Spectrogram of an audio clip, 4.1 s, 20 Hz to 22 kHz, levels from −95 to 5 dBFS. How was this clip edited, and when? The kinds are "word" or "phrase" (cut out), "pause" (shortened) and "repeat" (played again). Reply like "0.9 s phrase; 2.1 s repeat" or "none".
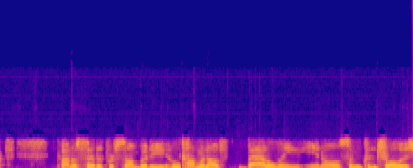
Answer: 1.1 s word; 1.8 s word

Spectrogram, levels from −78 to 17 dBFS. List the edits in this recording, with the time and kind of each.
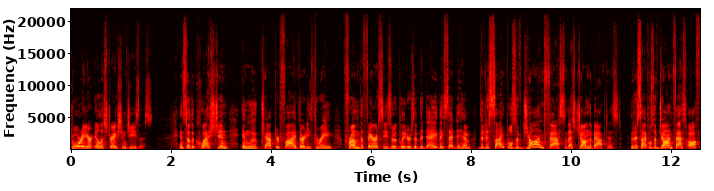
1.1 s word; 4.5 s word; 6.6 s word; 8.1 s pause; 11.1 s pause

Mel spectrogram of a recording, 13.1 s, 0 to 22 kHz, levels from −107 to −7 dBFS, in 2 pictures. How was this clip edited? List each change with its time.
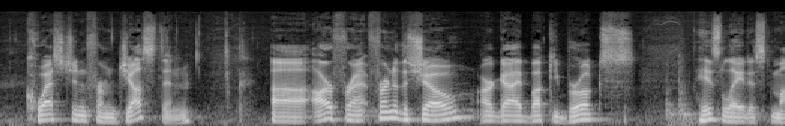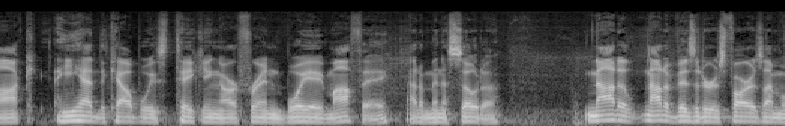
9.9 s pause

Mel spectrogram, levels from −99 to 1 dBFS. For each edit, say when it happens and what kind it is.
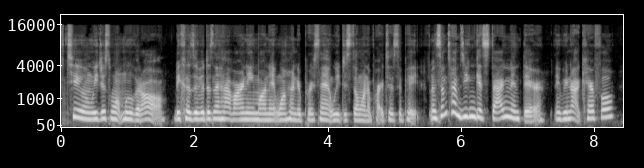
1.6 s pause; 5.5 s pause

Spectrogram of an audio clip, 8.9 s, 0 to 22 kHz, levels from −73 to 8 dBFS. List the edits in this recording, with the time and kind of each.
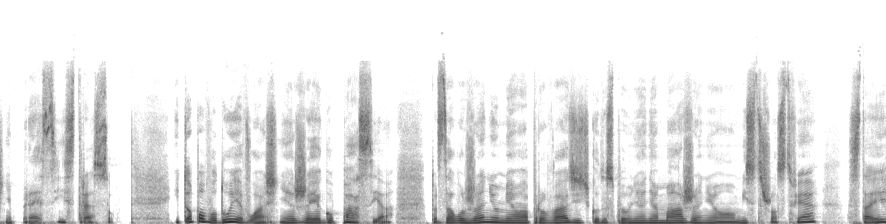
4.4 s word

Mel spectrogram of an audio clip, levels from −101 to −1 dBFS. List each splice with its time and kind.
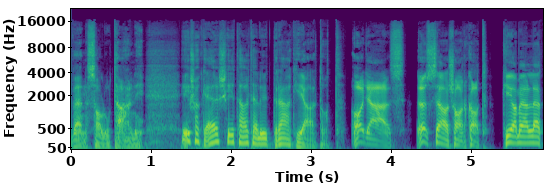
1.6 s word; 2.5 s word

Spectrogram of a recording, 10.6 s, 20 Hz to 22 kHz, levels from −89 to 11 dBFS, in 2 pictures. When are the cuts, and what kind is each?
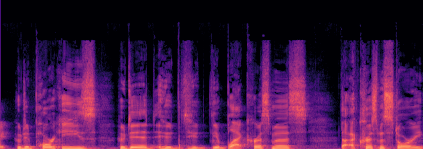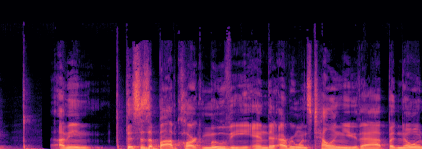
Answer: none

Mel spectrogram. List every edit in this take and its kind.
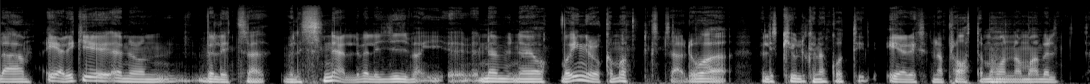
none

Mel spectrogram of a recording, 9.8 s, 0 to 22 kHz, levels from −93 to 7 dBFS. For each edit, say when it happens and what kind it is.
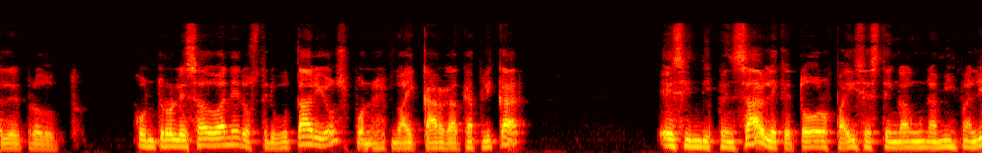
1.3 s phrase; 3.9 s word; 4.6 s word

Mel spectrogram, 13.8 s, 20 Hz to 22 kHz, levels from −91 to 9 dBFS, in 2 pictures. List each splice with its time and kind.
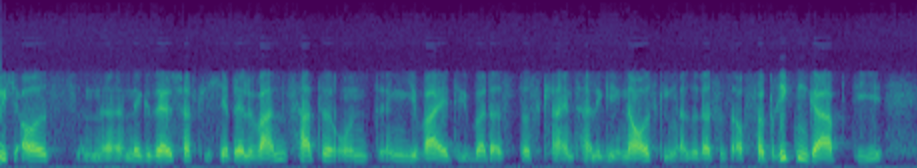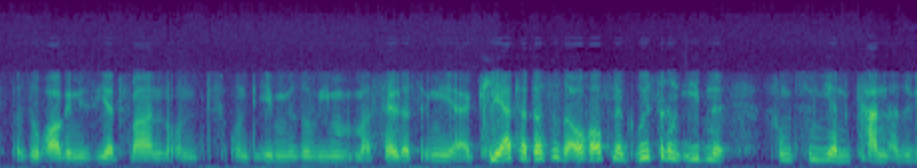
none

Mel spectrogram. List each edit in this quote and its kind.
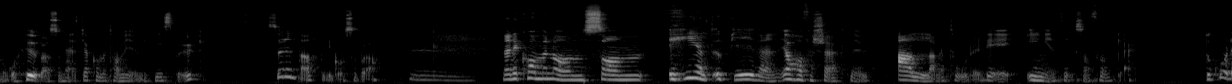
none

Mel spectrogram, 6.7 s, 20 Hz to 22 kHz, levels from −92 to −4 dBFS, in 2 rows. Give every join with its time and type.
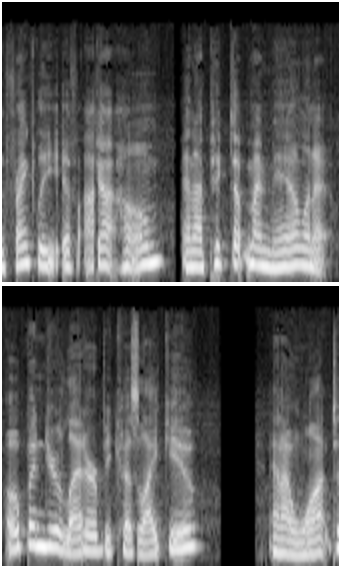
0.9 s word; 1.7 s pause; 4.7 s phrase

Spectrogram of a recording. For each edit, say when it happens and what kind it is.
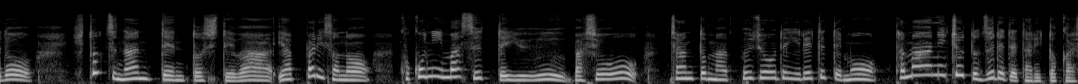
3.9 s pause; 8.9 s pause

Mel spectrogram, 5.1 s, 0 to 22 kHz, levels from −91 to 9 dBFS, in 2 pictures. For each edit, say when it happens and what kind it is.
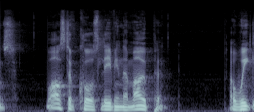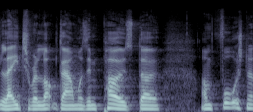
none

